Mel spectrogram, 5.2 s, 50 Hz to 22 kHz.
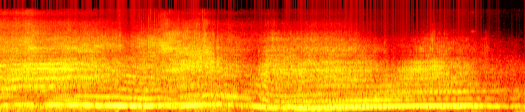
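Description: A Lotus Exige Sport 410 engine revs hard and continuously, its pitch rising and dipping as it climbs through the rev range, loud and sustained with no speech.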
